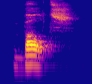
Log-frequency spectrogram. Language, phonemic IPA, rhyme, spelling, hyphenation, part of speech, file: Dutch, /bɑlts/, -ɑlts, balts, balts, noun, Nl-balts.ogg
- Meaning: courtship display (especially by birds)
